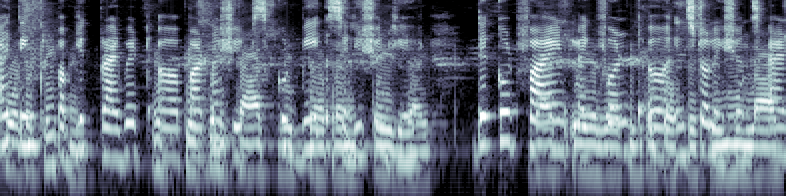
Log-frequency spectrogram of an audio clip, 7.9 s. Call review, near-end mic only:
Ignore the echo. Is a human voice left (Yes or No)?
Yes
